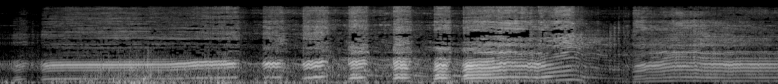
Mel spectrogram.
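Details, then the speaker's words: Losi 5T RC two-stroke during track tuning; it runs fine cold but bogs once hot. It buzzes in short rev bursts, then sags and struggles under throttle. Engine bogging; the owner suspects airflow or the carburetor. "Wolfe's is really bogging now now sounds like airflow"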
